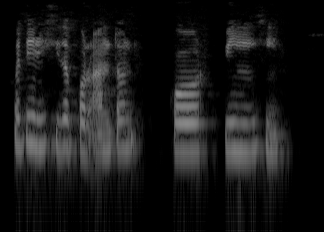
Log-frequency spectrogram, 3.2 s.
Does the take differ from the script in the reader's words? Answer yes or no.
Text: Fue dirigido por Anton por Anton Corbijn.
yes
